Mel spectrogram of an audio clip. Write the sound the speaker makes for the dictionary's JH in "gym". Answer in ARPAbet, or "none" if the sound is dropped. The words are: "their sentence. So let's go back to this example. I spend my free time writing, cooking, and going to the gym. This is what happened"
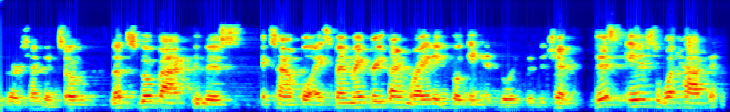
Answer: CH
